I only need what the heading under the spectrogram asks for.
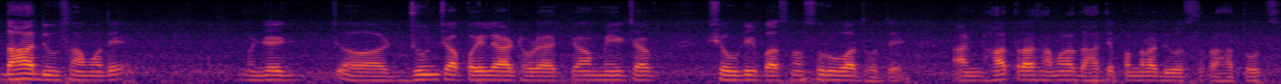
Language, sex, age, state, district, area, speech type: Marathi, male, 45-60, Maharashtra, Nanded, rural, spontaneous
